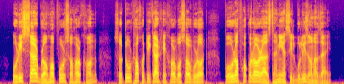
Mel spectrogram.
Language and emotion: Assamese, neutral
